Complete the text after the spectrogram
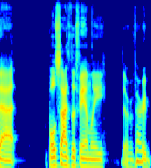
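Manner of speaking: voice cracking. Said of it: "what's wrong with my voice?".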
